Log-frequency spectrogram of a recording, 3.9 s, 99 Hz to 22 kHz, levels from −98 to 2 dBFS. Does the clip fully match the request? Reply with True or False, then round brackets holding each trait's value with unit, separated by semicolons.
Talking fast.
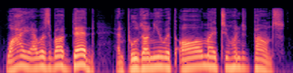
True (230 wpm)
